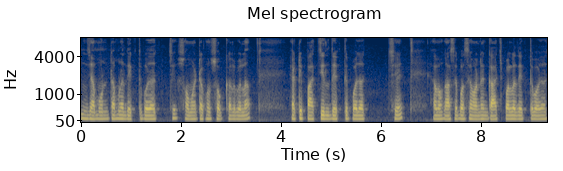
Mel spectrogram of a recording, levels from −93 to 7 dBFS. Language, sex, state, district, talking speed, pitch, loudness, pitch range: Bengali, male, Jharkhand, Sahebganj, 140 wpm, 125 Hz, -20 LUFS, 120-130 Hz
